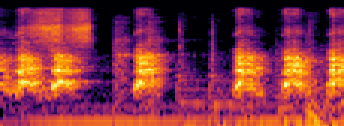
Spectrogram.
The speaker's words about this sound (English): A frantic dog in this aggressive state can be very dangerous because it can be very unpredictable.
